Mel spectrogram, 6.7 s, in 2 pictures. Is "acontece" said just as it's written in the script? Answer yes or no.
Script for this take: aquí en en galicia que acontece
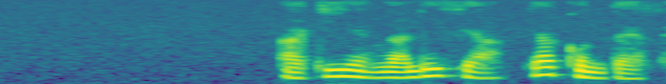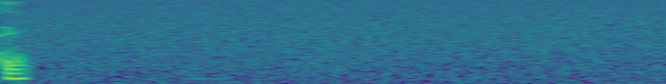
yes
